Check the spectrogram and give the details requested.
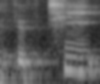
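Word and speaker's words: fifty: say 20 20 good now 50 I almost put it like a D 50 I don't say 50 I say 50 50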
